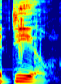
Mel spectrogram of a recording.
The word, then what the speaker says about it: Deele: from the early 80s called the deal. It's not spelled regularly. It's spelled D E L E.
